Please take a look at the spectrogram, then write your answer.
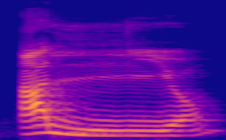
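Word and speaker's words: aglio: উচ্চারণটা কিভাবে করতে হবে জি এর উচ্চারণটাকে এল এ ধরে করতে হবে তাহলে তাহলে আ এলে আল এল ই ও লিও আললিও আললিও তাহলে আমাদের জি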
